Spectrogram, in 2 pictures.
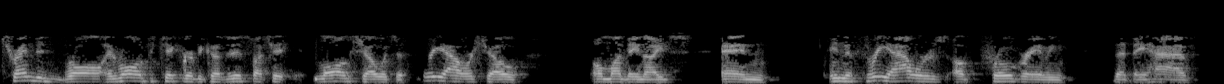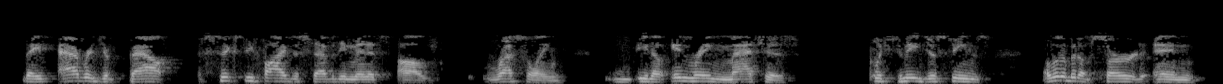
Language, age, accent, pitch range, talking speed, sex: English, 40-59, American, 120-150 Hz, 130 wpm, male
